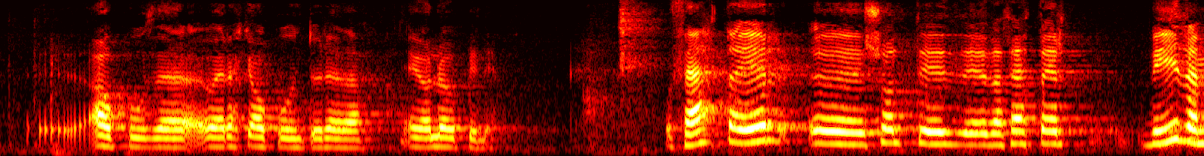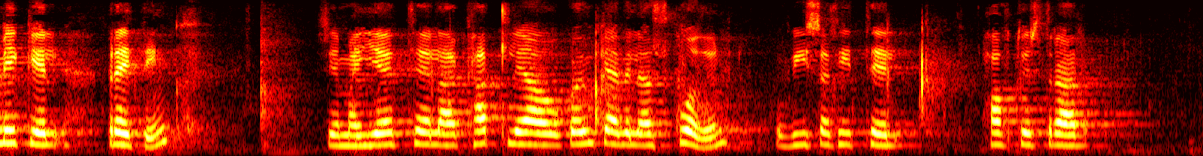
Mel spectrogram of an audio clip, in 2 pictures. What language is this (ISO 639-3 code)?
isl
